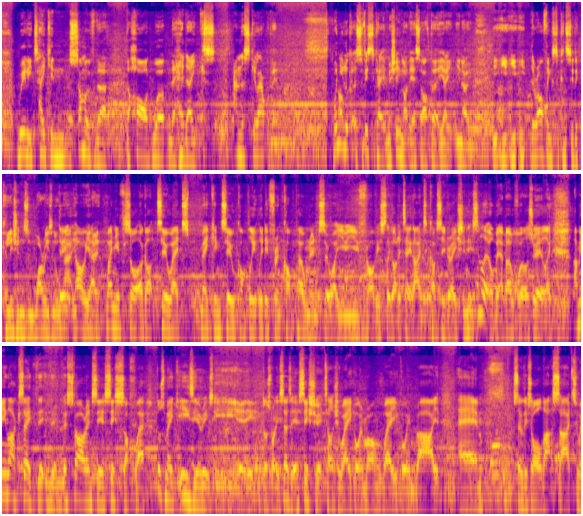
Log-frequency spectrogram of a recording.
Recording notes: Recorded at Star GB's recent open house event in Derby. The showroom at Star GB's UK head quarters.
